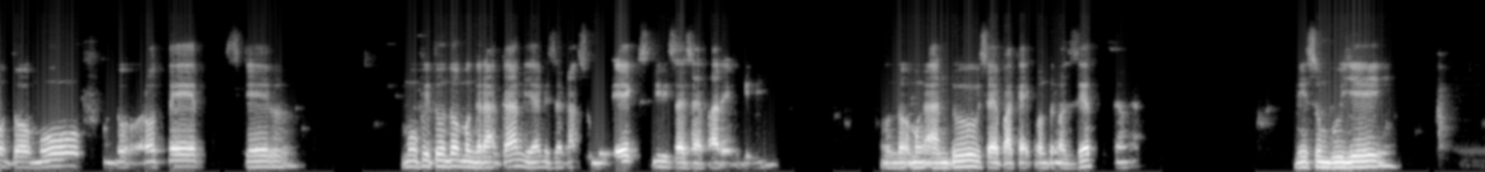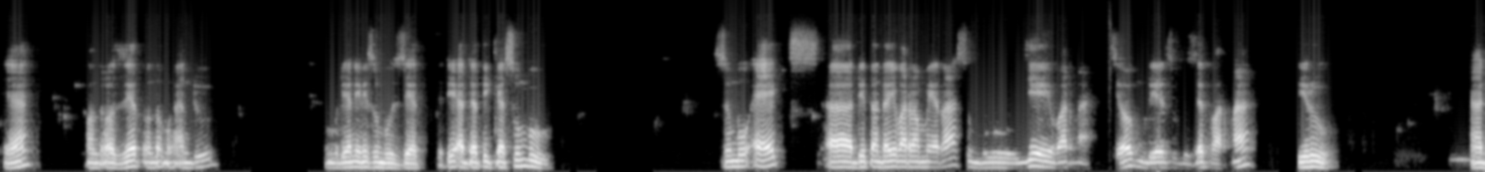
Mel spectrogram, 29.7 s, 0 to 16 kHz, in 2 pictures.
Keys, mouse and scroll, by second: 3.8 click, 6.8-9.0 drag, 10.6 ctrl+z, 13.3-15.2 drag, 16.8 ctrl+z, 19.1-20.1 drag, 21.2 ctrl+z, 28.2-29.7 scroll up 2.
